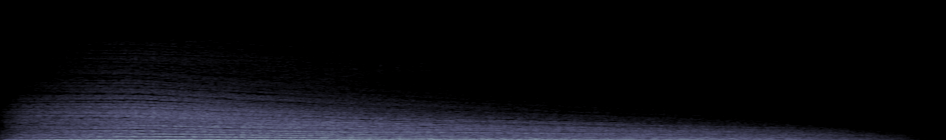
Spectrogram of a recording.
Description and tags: Sc-fi Machine Power-Down
A Sound Effect of a Sci-Fi Generator slowly coming to a stop. also useful for Alien Space-Crafts.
